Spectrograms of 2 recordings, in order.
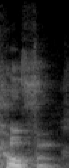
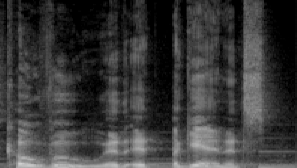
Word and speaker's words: Kovu: She bumps into another lion cub named Kofu. Yeah, he says Kofu. He literally says Kofu. It's Kovu.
